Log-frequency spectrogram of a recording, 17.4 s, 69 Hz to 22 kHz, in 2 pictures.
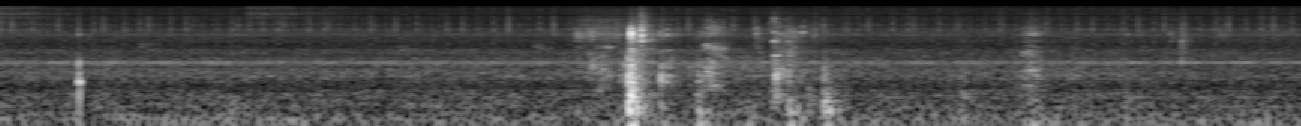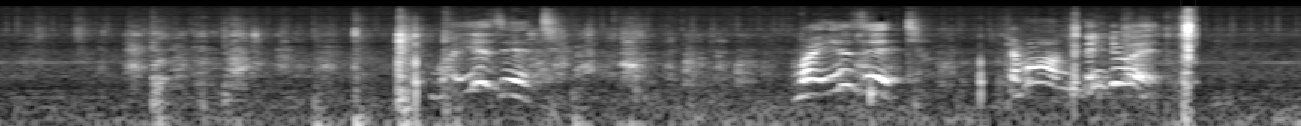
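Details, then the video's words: Layla, a 5-month-old female Great Pyrenees in Arkansas, spooked by ice in her water dish while being coaxed to drink: quiet opening, then short wavering whiny whimpers in the last seconds, with a woman's encouraging voice. "Layla Great Pyrenees Spooked by Ice in Water Dish"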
